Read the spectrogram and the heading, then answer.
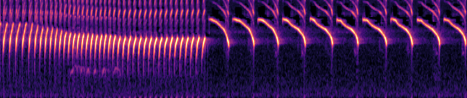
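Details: Canary in a long 'ngerol' song used to coax other canaries into singing: a fast buzzy roll for two seconds, then a run of separate downward-curving whistled notes about three per second.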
